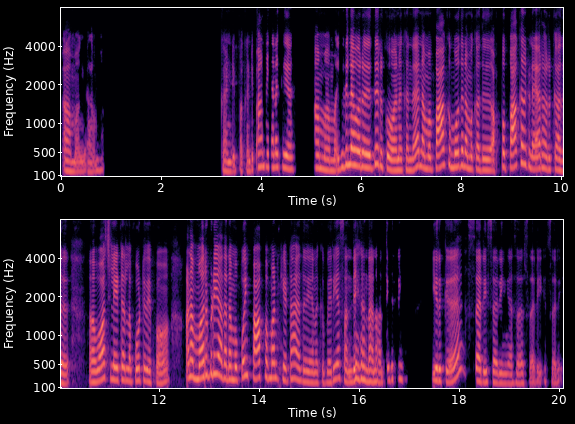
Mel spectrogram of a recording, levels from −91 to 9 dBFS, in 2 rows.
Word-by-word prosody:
ஆமாங்க, 85 Hz, -, -5 dB, 0.2 s
ஆமா. 185 Hz, +1 st, -11 dB, 2.4 s
கண்டிப்பா, 165 Hz, +4 st, -5 dB
கண்டிப்பா. 170 Hz, -, -6 dB
ஆனா 250 Hz, -1 st, -3 dB
எனக்கு 235 Hz, -1 st, -1 dB, 0.6 s
ஆமாமா. 190 Hz, -5 st, 0 dB
இதுல 280 Hz, +3 st, +4 dB
ஒரு 250 Hz, -1 st, +5 dB
இது 225 Hz, +6 st, -2 dB
இருக்கும். 220 Hz, -7 st, +2 dB
எனக்கு 185 Hz, +1 st, -1 dB
அந்த 190 Hz, +2 st, -1 dB
நம்ம 215 Hz, -3 st, +1 dB
பார்க்கும்போது 250 Hz, +1 st, +3 dB
நமக்கு 210 Hz, -2 st, -1 dB
அது 190 Hz, 0 st, -2 dB, 0.2 s
அப்ப 245 Hz, -2 st, -3 dB
பார்க்கிறதுக்கு 260 Hz, +3 st, +3 dB
நேரம் 220 Hz, +1 st, +1 dB
இருக்காது. 190 Hz, -3 st, -1 dB, 0.5 s
ஆ -, -, 0 dB
வாட்ச் 250 Hz, +3 st, +3 dB
லேட்டர்ல 220 Hz, -2 st, +2 dB
போட்டு 215 Hz, +1 st, 0 dB
வைப்போம். 175 Hz, -2 st, -2 dB, 0.4 s
ஆனால், 280 Hz, -2 st, +4 dB
மறுபடியும் 310 Hz, +4 st, +4 dB
அதை 250 Hz, -2 st, +1 dB
நம்ம 225 Hz, -1 st, +2 dB
போய்ப் 290 Hz, 0 st, 0 dB
பார்ப்போமான்னு 260 Hz, 0 st, +2 dB
கேட்டால் 240 Hz, +3 st, -1 dB
அது 195 Hz, -2 st, -4 dB
எனக்குப் 175 Hz, +1 st, -7 dB
பெரிய 220 Hz, +7 st, -2 dB
சந்தேகம் 205 Hz, +3 st, +1 dB
தான். 195 Hz, 0 st, -1 dB, 0.2 s
திருப்பி 230 Hz, +2 st, -7 dB, 0.7 s
இருக்கு. 205 Hz, -2 st, 0 dB, 0.5 s
சரி, 200 Hz, -4 st, +1 dB
சரிங்க 170 Hz, -2 st, -4 dB
சார். 170 Hz, 0 st, -7 dB
சரி, -, -, -9 dB, 0.2 s
சரி. 205 Hz, -, -11 dB
220 Hz, 135 wpm, -22 LUFS, 190-245 Hz, 2.4 s, ஒரு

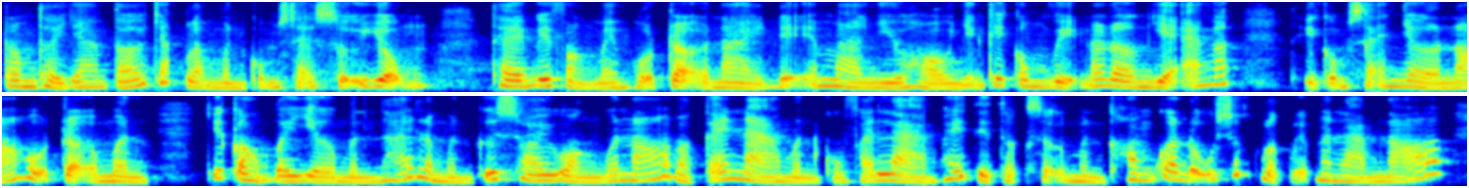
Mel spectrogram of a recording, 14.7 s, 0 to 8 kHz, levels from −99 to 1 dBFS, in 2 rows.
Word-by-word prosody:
trong 195 Hz, -2 st, +2 dB
thời 170 Hz, -6 st, +2 dB
gian 185 Hz, 0 st, -1 dB
tới 185 Hz, +6 st, +1 dB
chắc 330 Hz, -, -2 dB
là 175 Hz, -, +2 dB
mình 155 Hz, -1 st, -2 dB
cũng 170 Hz, -, -5 dB
sẽ -, -, -4 dB
sử -, -, -1 dB
dụng -, -, +4 dB, 0.3 s
thêm 205 Hz, -3 st, +4 dB
cái 215 Hz, 0 st, +8 dB
phần 170 Hz, -9 st, -3 dB
mềm 160 Hz, +2 st, -1 dB
hỗ 175 Hz, -, +1 dB
trợ -, -, +2 dB
này 160 Hz, -4 st, -1 dB
để 215 Hz, -, -2 dB
mà 205 Hz, -6 st, +1 dB
điều 160 Hz, 0 st, +1 dB
hồi 150 Hz, -5 st, 0 dB
những -, -, -3 dB
cái 230 Hz, -, +1 dB
công 200 Hz, -5 st, -1 dB
việc 175 Hz, -, +1 dB
nó 215 Hz, -, +1 dB
đơn 185 Hz, -4 st, +3 dB
giản 225 Hz, +7 st, +1 dB
á 275 Hz, -, 0 dB, 0.4 s
thì -, -, -4 dB
cũng -, -, -2 dB
sẽ -, -, -3 dB
nhờ 190 Hz, -6 st, +1 dB
nó 165 Hz, +5 st, 0 dB
hỗ 285 Hz, -, +1 dB
trợ -, -, +2 dB
mình. 165 Hz, -4 st, +1 dB, 0.3 s
Chứ 140 Hz, -, 0 dB
còn 200 Hz, -, +2 dB
bây 175 Hz, -1 st, +4 dB
giờ 165 Hz, -3 st, +2 dB
mình 155 Hz, 0 st, -2 dB
thấy 210 Hz, +9 st, -2 dB
là 295 Hz, -, +2 dB
mình 155 Hz, -5 st, -2 dB
cứ -, -, +4 dB
xoay 200 Hz, -5 st, +1 dB
quần 155 Hz, -5 st, +1 dB
với 190 Hz, -, -2 dB
nó 210 Hz, +3 st, 0 dB
và 180 Hz, -, 0 dB
cái 245 Hz, -, 0 dB
nào 195 Hz, -10 st, 0 dB
mình 150 Hz, -3 st, -3 dB
cũng 160 Hz, +3 st, -8 dB
phải 185 Hz, -, -4 dB
làm 170 Hz, -7 st, +3 dB
hết 250 Hz, -, 0 dB
thì -, -, +4 dB
thực -, -, -7 dB
sự -, -, -5 dB
mình 170 Hz, -3 st, -2 dB
không 220 Hz, +2 st, -3 dB
có 245 Hz, -, +3 dB
đủ -, -, 0 dB
sức 390 Hz, 0 st, -4 dB
lực -, -, -1 dB
để -, -, -5 dB
mà 205 Hz, -3 st, -2 dB
làm 160 Hz, -3 st, -2 dB
nó. 165 Hz, -, -1 dB
180 Hz, 295 wpm, -27 LUFS, 160-210 Hz, 0.4 s, cái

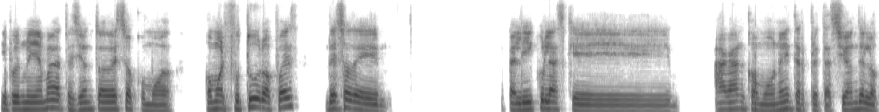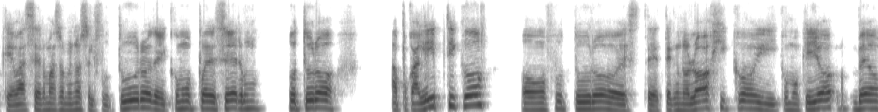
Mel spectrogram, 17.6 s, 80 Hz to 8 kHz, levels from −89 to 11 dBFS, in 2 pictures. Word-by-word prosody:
y 130 Hz, -, -3 dB
pues, 140 Hz, -1 st, +2 dB
me 135 Hz, 0 st, +2 dB
llama 140 Hz, +4 st, +2 dB
la 160 Hz, -, +4 dB
atención 135 Hz, -1 st, -3 dB
todo 140 Hz, 0 st, +3 dB
eso 140 Hz, 0 st, 0 dB
como 110 Hz, -2 st, -3 dB, 0.3 s
como 140 Hz, +2 st, 0 dB
el 145 Hz, -, 0 dB
futuro, 145 Hz, +1 st, +2 dB
pues, 185 Hz, +4 st, +1 dB, 0.2 s
de 145 Hz, +2 st, +1 dB
eso 155 Hz, +2 st, +2 dB
de 115 Hz, -7 st, +1 dB, 1.2 s
películas 135 Hz, +2 st, +1 dB
que 110 Hz, -2 st, -3 dB, 0.4 s
hagan 140 Hz, +2 st, -1 dB
como 115 Hz, -3 st, -2 dB
una 130 Hz, +4 st, 0 dB
interpretación 125 Hz, -2 st, -2 dB
de 145 Hz, -, +1 dB
lo 115 Hz, -4 st, 0 dB
que 110 Hz, -, -2 dB
va 120 Hz, -, +3 dB
a -, -, -2 dB
ser 125 Hz, +1 st, -2 dB
más 125 Hz, 0 st, -2 dB
o 130 Hz, -, 0 dB
menos 125 Hz, +1 st, -3 dB
el 110 Hz, -, -5 dB
futuro 150 Hz, +9 st, +2 dB
de, 125 Hz, -4 st, +2 dB
¿cómo 145 Hz, +2 st, -2 dB
puede 145 Hz, -2 st, +3 dB
ser 155 Hz, +2 st, +2 dB
un 145 Hz, -1 st, -5 dB, 0.2 s
futuro 155 Hz, 0 st, +2 dB, 0.5 s
apocalíptico, 200 Hz, -, +1 dB, 0.3 s
o 130 Hz, 0 st, +1 dB
un 125 Hz, -, -3 dB
futuro, 140 Hz, -2 st, +2 dB
este, 110 Hz, 0 st, -3 dB
tecnológico?, 140 Hz, +5 st, 0 dB
y 120 Hz, -3 st, -2 dB
como 120 Hz, 0 st, -5 dB
que 135 Hz, +3 st, +2 dB
yo 160 Hz, +2 st, +3 dB
veo 150 Hz, +2 st, +2 dB
135 Hz, 170 wpm, -23 LUFS, 120-150 Hz, 1.2 s, la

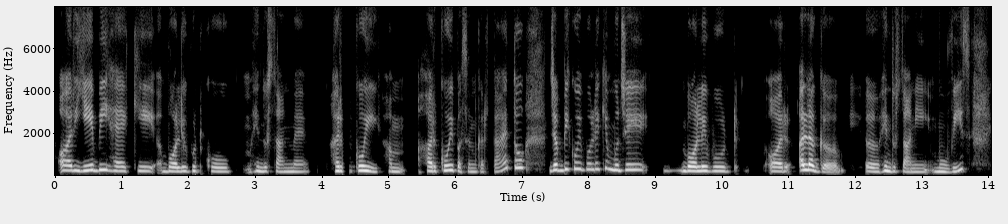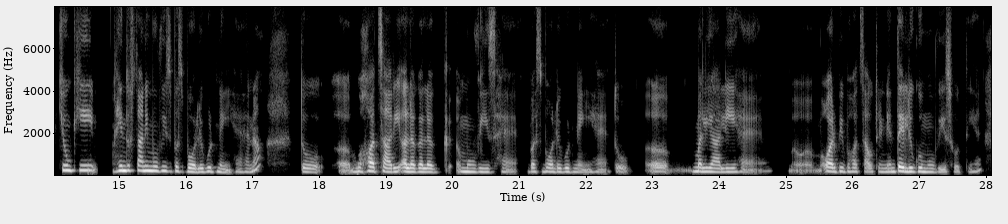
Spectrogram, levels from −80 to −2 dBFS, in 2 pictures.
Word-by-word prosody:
और 230 Hz, -1 st, +4 dB
ये 225 Hz, +2 st, +4 dB
भी 260 Hz, 0 st, +6 dB
है 205 Hz, -1 st, +1 dB
कि 205 Hz, -3 st, -2 dB
बॉलीवुड 195 Hz, +2 st, 0 dB
को 195 Hz, -4 st, -3 dB, 0.5 s
हिंदुस्तान 190 Hz, -2 st, -2 dB
में 175 Hz, 0 st, -5 dB, 0.4 s
हर 210 Hz, 0 st, +5 dB, 0.2 s
कोई 215 Hz, -6 st, +6 dB, 0.2 s
हम 180 Hz, -2 st, -4 dB, 0.3 s
हर 200 Hz, -1 st, +5 dB
कोई 235 Hz, +1 st, +5 dB
पसंद 180 Hz, -5 st, -5 dB
करता 170 Hz, 0 st, -12 dB
है। 275 Hz, -, -3 dB
तो 360 Hz, -, +3 dB, 0.5 s
जब 250 Hz, +1 st, +5 dB
भी 285 Hz, -, +3 dB
कोई 305 Hz, -1 st, +2 dB
बोले 280 Hz, +1 st, -3 dB
कि 335 Hz, -, -2 dB
मुझे 255 Hz, -3 st, +2 dB, 0.9 s
बॉलीवुड 205 Hz, -2 st, +3 dB, 0.6 s
और 195 Hz, 0 st, +2 dB, 0.2 s
अलग 245 Hz, -6 st, +7 dB
अ, 175 Hz, -, -4 dB
हिंदुस्तानी 180 Hz, -5 st, 0 dB, 0.3 s
मूवीज़ 180 Hz, -, -1 dB, 0.4 s
क्योंकि 235 Hz, 0 st, +2 dB, 0.5 s
हिंदुस्तानी 225 Hz, +1 st, +5 dB
मूवीज़ 210 Hz, -2 st, +4 dB
बस 185 Hz, -3 st, -3 dB
बॉलीवुड 165 Hz, +1 st, +1 dB
नहीं 160 Hz, -4 st, -3 dB
हैं, 170 Hz, -, -9 dB
है 165 Hz, 0 st, -9 dB
ना? 215 Hz, -, -4 dB, 0.6 s
तो 175 Hz, -, -1 dB, 0.5 s
अ, -, -, -6 dB, 0.2 s
बहुत 190 Hz, +1 st, +2 dB
सारी 175 Hz, -2 st, +2 dB
अलग-अलग 165 Hz, -3 st, +1 dB
मूवीज़ 165 Hz, -2 st, -1 dB
हैं, 170 Hz, -, -9 dB, 0.2 s
बस 175 Hz, 0 st, -5 dB
बॉलीवुड 170 Hz, -1 st, -2 dB
नहीं 80 Hz, +1 st, -7 dB
है। 85 Hz, +1 st, -10 dB
तो -, -, -7 dB, 0.3 s
अ, -, -, -14 dB, 0.7 s
मलयाली 170 Hz, -2 st, +1 dB
है -, -, -8 dB, 0.7 s
अ, -, -, -16 dB
और 235 Hz, -6 st, -1 dB
भी 185 Hz, +2 st, -2 dB
बहुत 175 Hz, 0 st, -5 dB
साउथ 175 Hz, -, -5 dB
इंडियन 170 Hz, +1 st, -2 dB
तेलुगु 180 Hz, -2 st, +5 dB
मूवीज़ 160 Hz, -, -3 dB
होती 90 Hz, -, -11 dB
हैं। 205 Hz, +8 st, -11 dB
185 Hz, 135 wpm, -20 LUFS, 170-215 Hz, 0.9 s, अलग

